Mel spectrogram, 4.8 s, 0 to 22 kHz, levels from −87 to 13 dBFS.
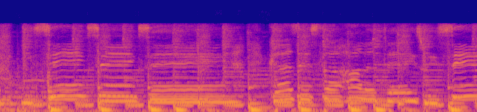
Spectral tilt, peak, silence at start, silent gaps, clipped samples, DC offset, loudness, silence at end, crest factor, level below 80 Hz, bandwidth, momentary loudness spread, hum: -5 dB/octave; 0 dBFS; 0 s; none; under 0.1%; under 0.1%; -16 LUFS; 0 s; 14 dB; -20 dBFS; 10.5 kHz; 3 LU; none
